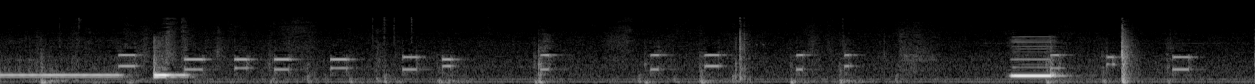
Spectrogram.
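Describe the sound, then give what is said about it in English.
A phone number being dialed for a phone conference call from Taney County, Missouri: a series of short, evenly paced two-tone keypad beeps, with a steady low hum and a couple of louder tones near the start and again later, no talking. “Hearing no objections, we'll dial the number.”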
